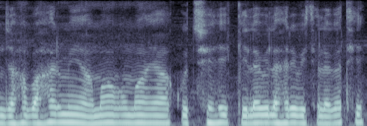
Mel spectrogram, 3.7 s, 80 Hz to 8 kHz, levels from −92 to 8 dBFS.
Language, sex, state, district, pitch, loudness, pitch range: Chhattisgarhi, male, Chhattisgarh, Sukma, 130 Hz, -14 LUFS, 130-135 Hz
